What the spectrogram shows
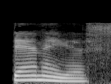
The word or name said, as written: danaus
